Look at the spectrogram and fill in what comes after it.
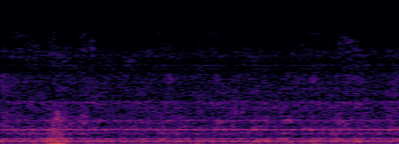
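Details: LG microwave brought in as faulty, heating a cup of water: quiet, steady low hum with faint constant tone after a brief bump at start; water heated, runs normally, no fault found.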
